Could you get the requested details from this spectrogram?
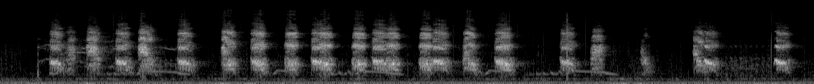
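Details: Pair of brolgas calling together in Australia, from a 1968 wildlife record: loud, harsh trumpeting notes, about twenty in quick succession, coming in bursts with brief pauses and slightly uneven spacing.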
